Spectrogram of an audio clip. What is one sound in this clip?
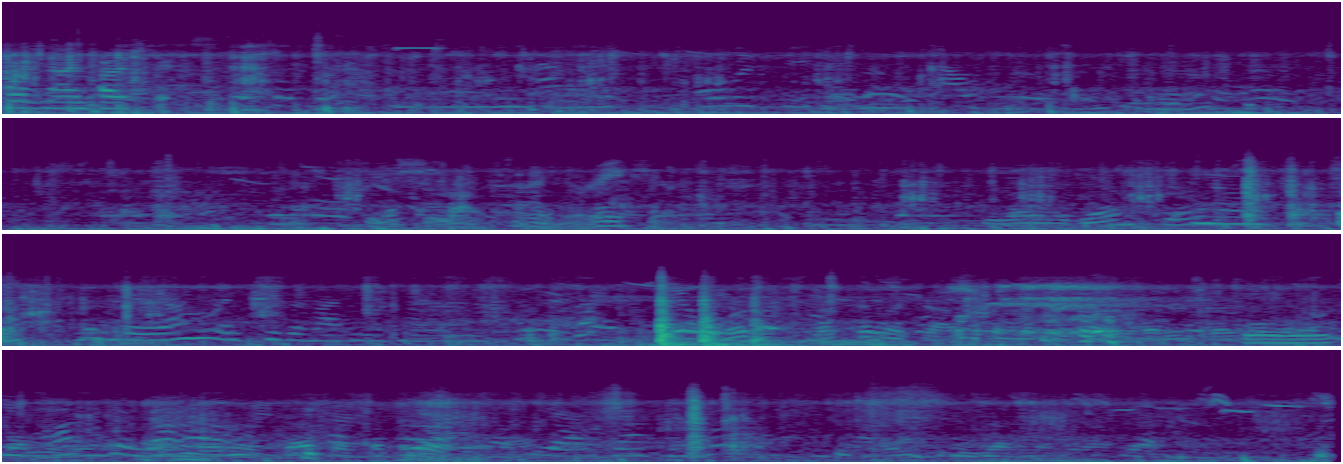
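A horse's hooves thud on soft dirt at a gallop.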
